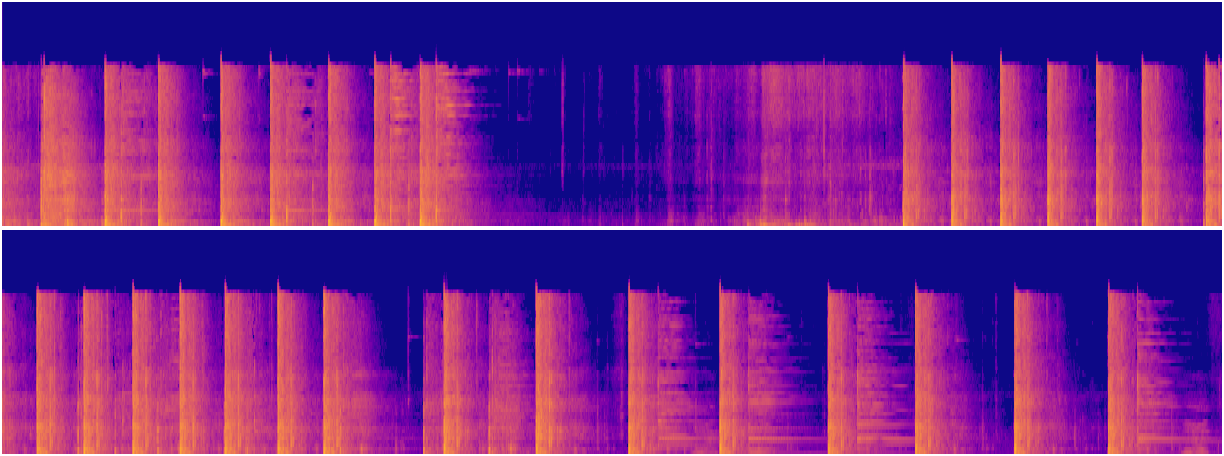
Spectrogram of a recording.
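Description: Rapid handgun fire at a shooting stage: strings of single shots about two to three a second, with a pause of about two seconds early on. Late in the string, a lingering ring follows some shots, as bullets hit steel targets.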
